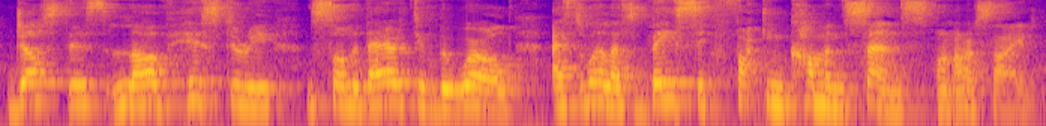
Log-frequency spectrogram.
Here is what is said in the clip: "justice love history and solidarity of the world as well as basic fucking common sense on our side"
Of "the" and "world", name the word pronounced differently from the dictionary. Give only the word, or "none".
none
